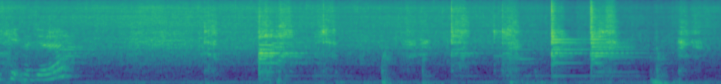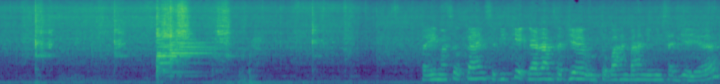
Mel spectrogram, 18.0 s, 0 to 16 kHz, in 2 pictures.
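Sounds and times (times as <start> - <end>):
metal spatula striking wok: 0.0 - 1.1, 2.5 - 8.8, 9.4 - 9.8, 10.4 - 12.0
food sizzling: 0.0 - 18.0.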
